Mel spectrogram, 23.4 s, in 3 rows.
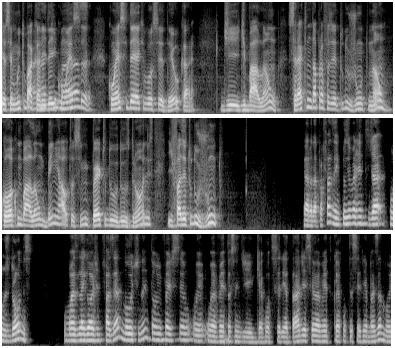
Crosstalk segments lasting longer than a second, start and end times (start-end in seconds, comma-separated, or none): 0.6-1.8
